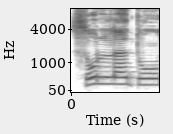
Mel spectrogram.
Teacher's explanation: سا کو باریک ادا کرنا ہے، لام کے اوپر لام سے ملائیں گے، لام کے اوپر تشدید زور دیں گے ، اور اگلا جو تا ہے اس کے اوپر تنوین ہے،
